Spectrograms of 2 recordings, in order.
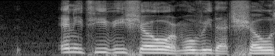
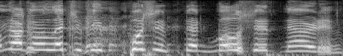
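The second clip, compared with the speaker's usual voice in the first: laughing shout; 8 semitones higher, 8 dB louder than usual. Real, not acted. Friend protests a false claim.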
